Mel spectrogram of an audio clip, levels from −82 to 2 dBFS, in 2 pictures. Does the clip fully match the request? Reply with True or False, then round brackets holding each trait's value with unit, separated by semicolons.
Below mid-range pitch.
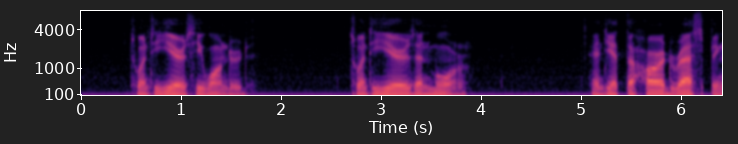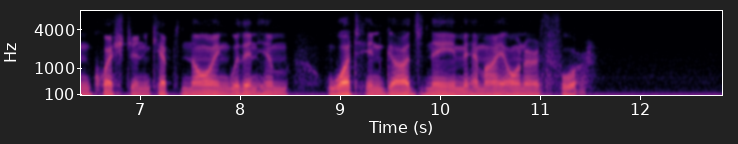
True (95 Hz)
